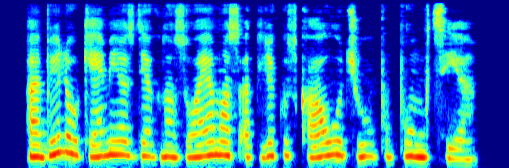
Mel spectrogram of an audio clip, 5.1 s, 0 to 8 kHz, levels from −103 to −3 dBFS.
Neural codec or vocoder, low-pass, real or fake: none; 7.2 kHz; real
